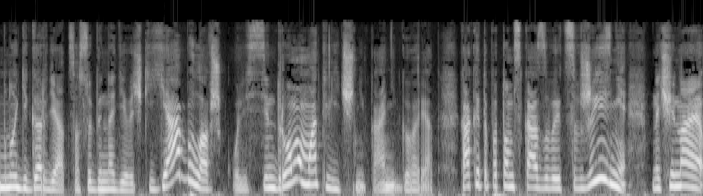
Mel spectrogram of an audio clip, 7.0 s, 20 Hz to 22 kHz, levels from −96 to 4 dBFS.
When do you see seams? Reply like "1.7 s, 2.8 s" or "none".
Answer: none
